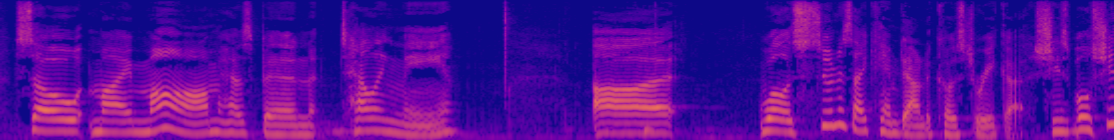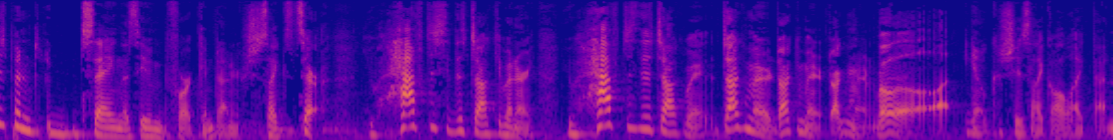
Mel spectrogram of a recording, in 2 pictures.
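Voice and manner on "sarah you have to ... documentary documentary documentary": higher, mock insistent, pushy voice. Imitating the speaker's mom urging her to watch a documentary: insistent. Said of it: "she's very insistent".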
